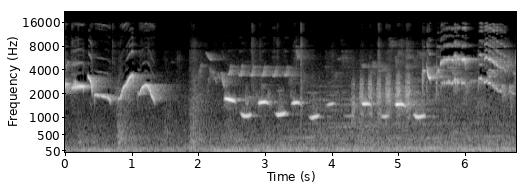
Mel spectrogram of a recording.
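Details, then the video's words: Competition song of a green-bean-eye Chinese hwamei, used to train others to sing smoothly: a few looping whistles, then a spaced series of short, lower whistled notes, ending with high, bright warbles. "Họa Mi Mắt Lục Đậu Thanh Hót Đấu ( Dùng luyện Mi hót bài êm không gắt )"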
